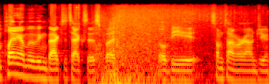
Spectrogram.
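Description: A fiery blast whooshes and roars.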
